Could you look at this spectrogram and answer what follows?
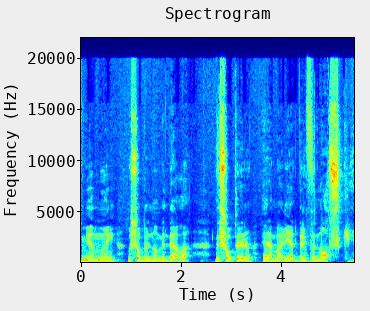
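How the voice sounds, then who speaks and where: There is audible room echo around a man with a medium pitch. His intonation is fairly even and his loudness very even. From southern Brazil (Marcílio Dias, Santa Catarina). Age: 80s+. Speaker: retired railway worker. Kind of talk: TV interview. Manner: halting.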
